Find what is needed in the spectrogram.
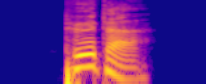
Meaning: buttocks
- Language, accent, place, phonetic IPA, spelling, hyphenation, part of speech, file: German, Germany, Berlin, [ˈpøːtɐ], Pöter, Pö‧ter, noun, De-Pöter.ogg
